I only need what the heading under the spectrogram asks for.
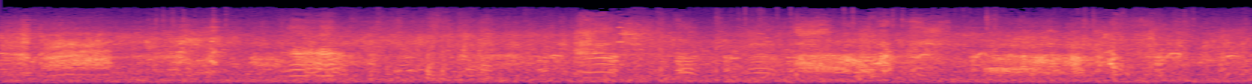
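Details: Snowy egrets in a colony giving colony and greeting calls. Loud bursts of harsh, nasal squawking come in waves a few seconds apart, with quieter grating croaks from other birds in between.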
